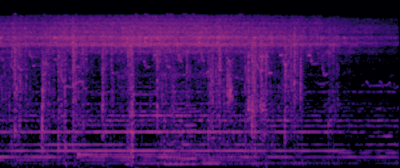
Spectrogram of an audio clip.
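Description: Hooves clip-clopping at a walk, about three or four hoofbeats a second and fading near the end, over background music with long held notes.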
